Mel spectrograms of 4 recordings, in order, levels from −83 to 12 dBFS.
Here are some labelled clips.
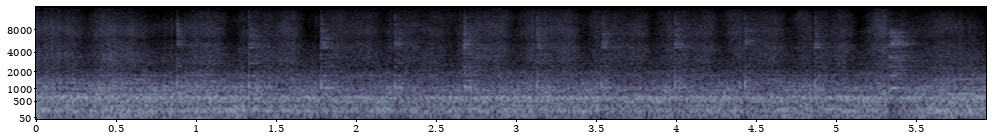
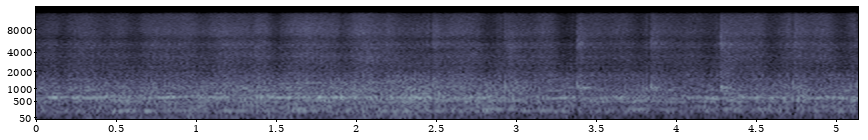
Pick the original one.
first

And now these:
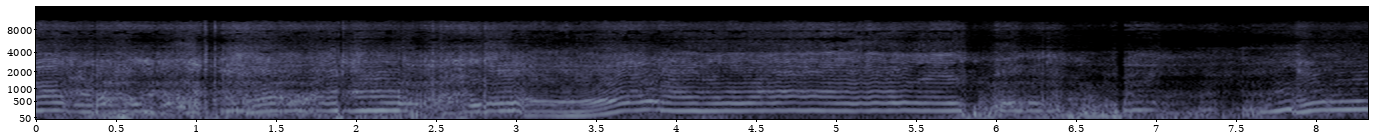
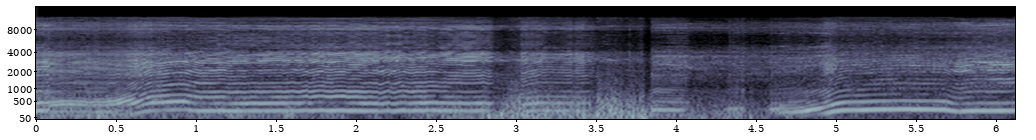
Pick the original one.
second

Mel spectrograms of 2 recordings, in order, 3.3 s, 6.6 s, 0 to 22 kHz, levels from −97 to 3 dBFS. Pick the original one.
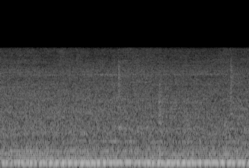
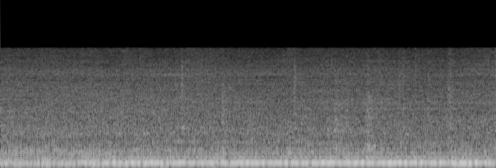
first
